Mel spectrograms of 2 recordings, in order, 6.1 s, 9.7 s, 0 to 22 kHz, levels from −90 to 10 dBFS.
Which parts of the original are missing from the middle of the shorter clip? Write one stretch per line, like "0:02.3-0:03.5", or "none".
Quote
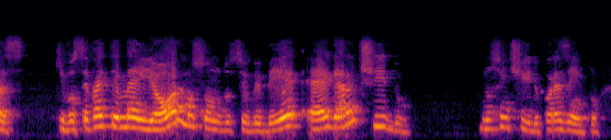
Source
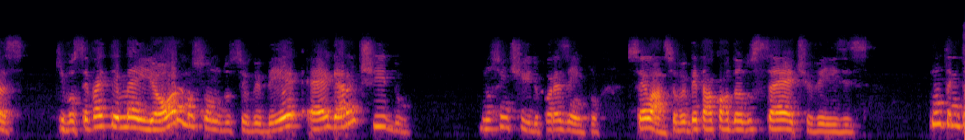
none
